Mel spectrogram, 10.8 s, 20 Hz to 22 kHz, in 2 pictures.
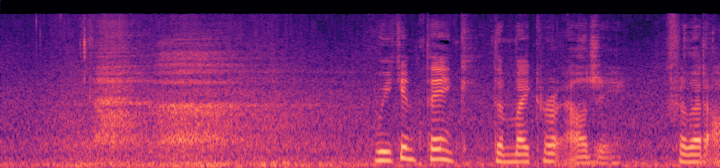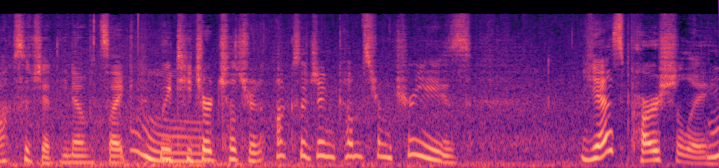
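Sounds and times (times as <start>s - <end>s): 
people taking a deep breath together: 0.6s - 2.4s
speech: 2.8s - 9.2s, 9.8s - 10.7s.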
